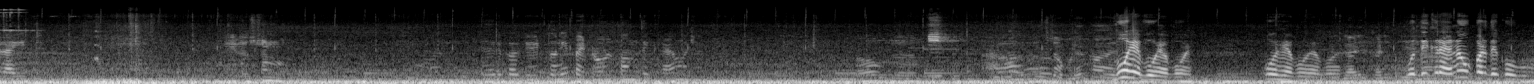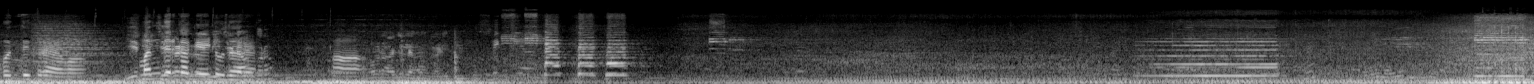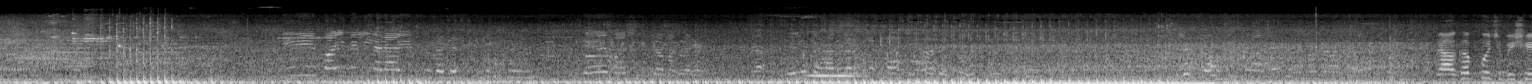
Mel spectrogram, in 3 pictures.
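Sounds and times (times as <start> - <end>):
low rumble of engines: 0.0 - 21.0, 21.7 - 46.0
car and motorbike horns honking: 8.8 - 9.9, 15.3 - 17.8, 20.2 - 23.1, 26.5 - 28.5, 29.1 - 35.0, 38.4 - 41.8.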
